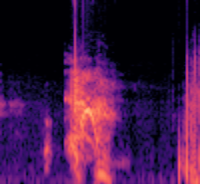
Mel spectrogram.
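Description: A person's short wordless vocal burst, falling steeply in pitch, about a second in, just after a brief faint sound.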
